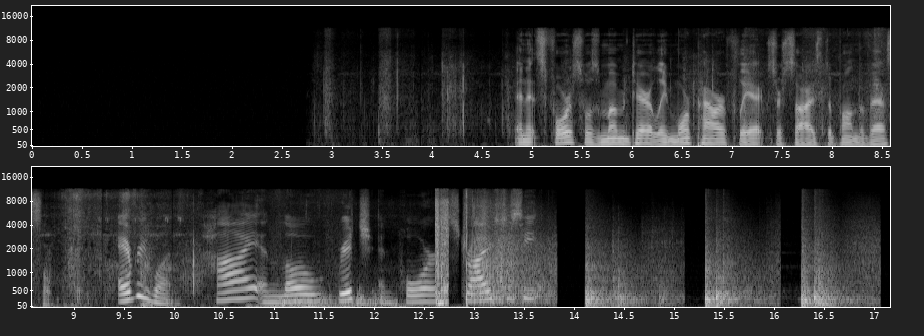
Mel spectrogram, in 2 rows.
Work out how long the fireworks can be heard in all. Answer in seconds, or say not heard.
6 s.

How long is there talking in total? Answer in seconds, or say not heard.
8 s.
